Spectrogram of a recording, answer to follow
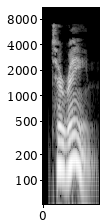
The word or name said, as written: terrane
